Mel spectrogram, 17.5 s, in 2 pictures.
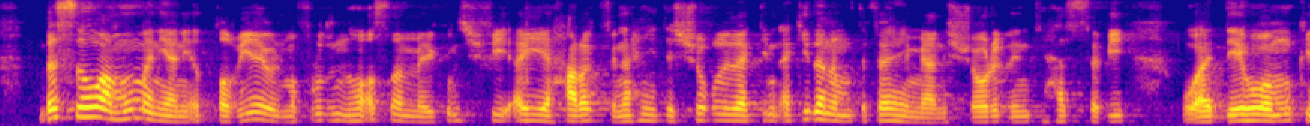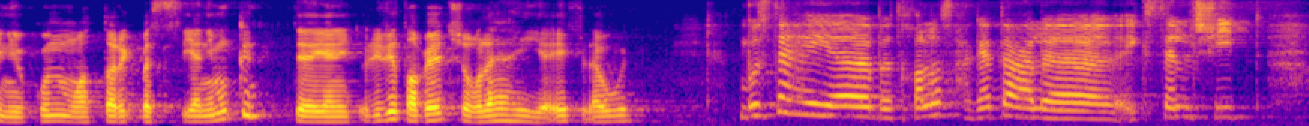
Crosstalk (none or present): none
